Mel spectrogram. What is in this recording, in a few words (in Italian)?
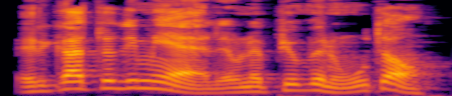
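"dissela poo", dialettale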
